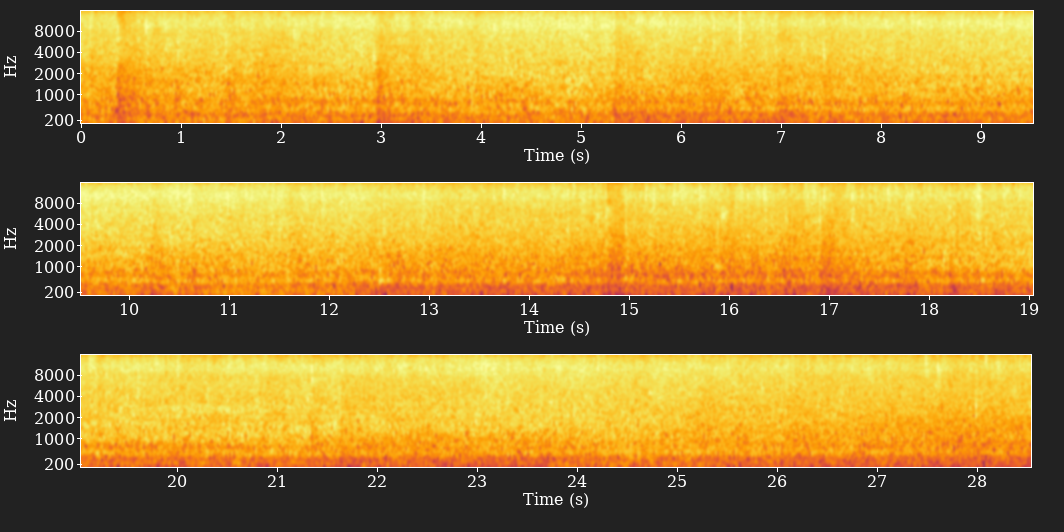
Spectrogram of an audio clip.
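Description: Heavy rain pouring down steadily, an even hiss of drops on pavement, street and a waterlogged lawn.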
